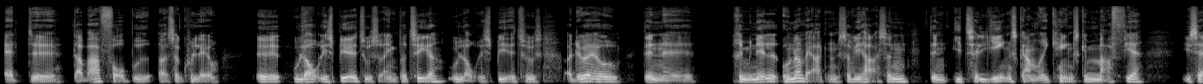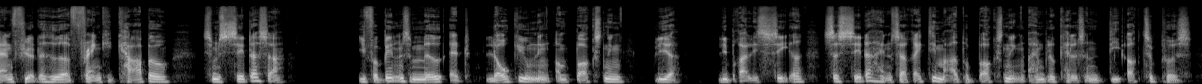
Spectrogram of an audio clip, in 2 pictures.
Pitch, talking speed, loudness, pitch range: 120 Hz, 160 wpm, -20 LUFS, 110-125 Hz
